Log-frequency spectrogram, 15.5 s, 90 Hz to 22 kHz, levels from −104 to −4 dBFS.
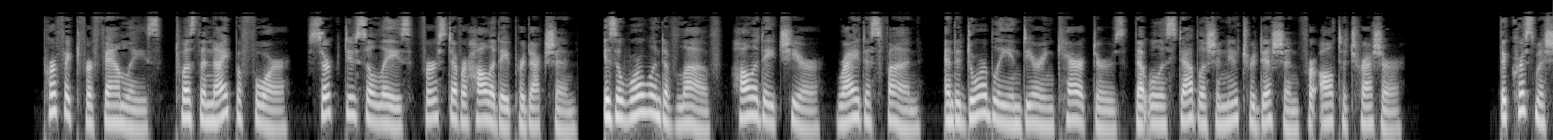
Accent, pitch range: American, 160-200 Hz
